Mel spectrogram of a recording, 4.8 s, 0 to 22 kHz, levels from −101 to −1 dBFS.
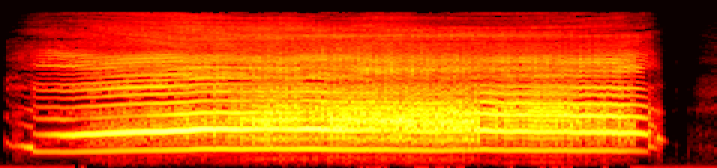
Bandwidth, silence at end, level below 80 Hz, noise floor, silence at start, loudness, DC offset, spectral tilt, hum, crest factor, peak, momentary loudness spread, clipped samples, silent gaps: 16 kHz; 0.45 s; -80 dBFS; -35 dBFS; 0.15 s; -15 LUFS; under 0.1%; 2.5 dB/octave; none; 12 dB; -4 dBFS; 9 LU; under 0.1%; none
